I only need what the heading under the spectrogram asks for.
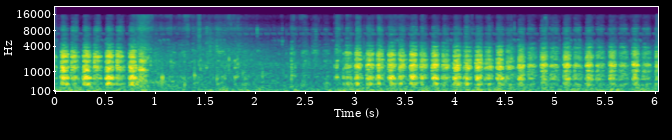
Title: dog gasping after a long run | #pitbull #americanbully #dangerous #dogs #pitbulllover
